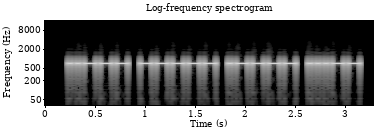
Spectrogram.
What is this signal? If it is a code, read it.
Morse code, heard as a keyed tone, about 30 wpm, 700 Hz. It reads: 2013
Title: Worked All Europe DX Contest - QTC Exchange - 30wpm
